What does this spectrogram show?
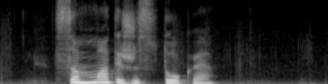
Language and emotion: Russian, angry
